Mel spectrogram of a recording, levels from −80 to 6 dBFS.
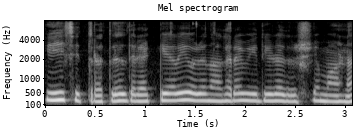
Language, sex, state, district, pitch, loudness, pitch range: Malayalam, female, Kerala, Kollam, 230 Hz, -14 LUFS, 220-245 Hz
